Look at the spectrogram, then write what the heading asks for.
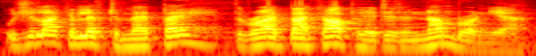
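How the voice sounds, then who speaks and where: Man doing a tough crude space lady, dry, kinda husky. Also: medium pitch, expressive, racing, sharp tone, faint music behind, voice pushed up. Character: blunt, weary, tough human woman fighter.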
